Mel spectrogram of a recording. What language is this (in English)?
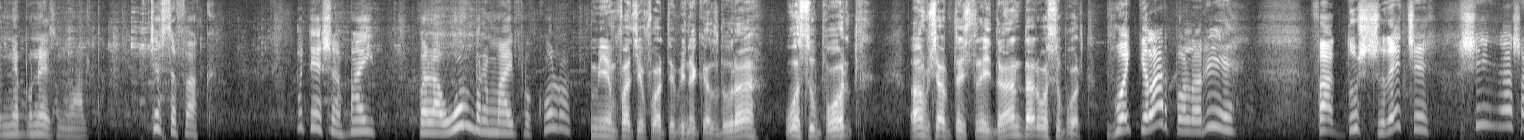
Romanian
